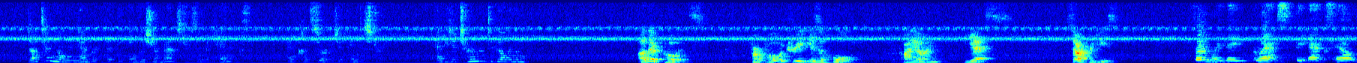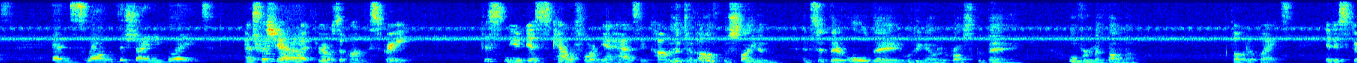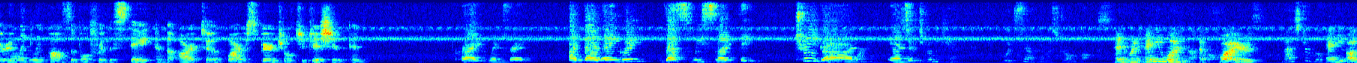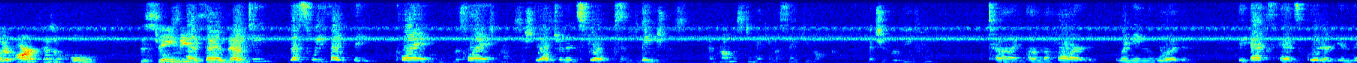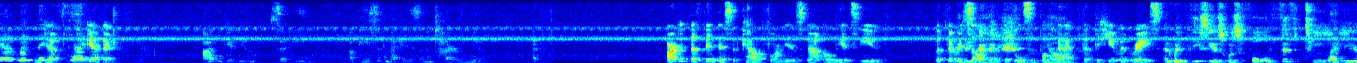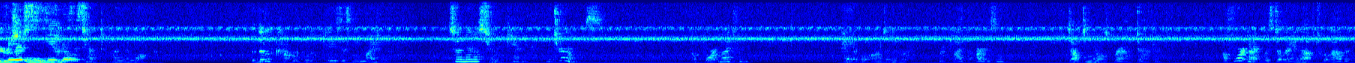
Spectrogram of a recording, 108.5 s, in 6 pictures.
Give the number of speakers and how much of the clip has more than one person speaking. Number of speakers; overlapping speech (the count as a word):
five, about 15%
